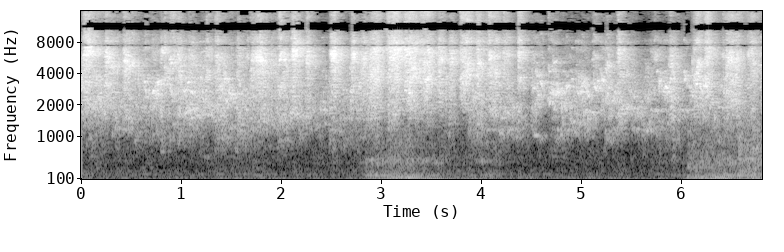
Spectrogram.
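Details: Pair of pet budgerigars being affectionate with each other; steady, busy chatter of rapid scratchy chirps and clicks running throughout, with a soft low hum underneath.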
